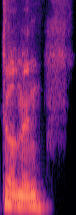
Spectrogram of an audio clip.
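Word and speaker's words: Toulmin: the warrant ah yes t-o-u-l-m-i-n I'm not sure how it's pronounced I'm pronouncing it French wise because that's how I read it Tolman probably just the way I hear it from our rhetoric Professor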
